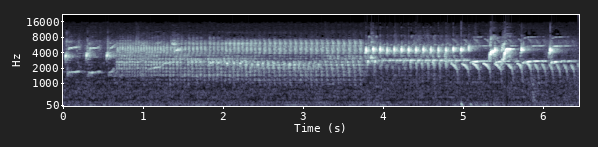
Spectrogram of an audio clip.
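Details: Spanish Timbrado canary on 30 May 2017 producing a long, even, buzzing roll for about three seconds, followed by brighter higher trills and a run of descending chirps.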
